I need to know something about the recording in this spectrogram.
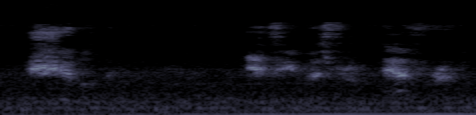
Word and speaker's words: Shibboleth: If he was from Ephraim, he would say Shibboleth because he would say Sibboleth because people from Ephraim cannot pronounce the word correctly.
